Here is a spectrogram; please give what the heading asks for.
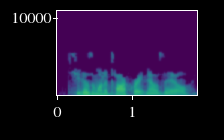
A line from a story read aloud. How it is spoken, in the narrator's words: Eamon said calmly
